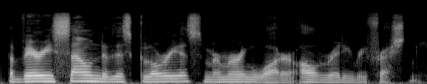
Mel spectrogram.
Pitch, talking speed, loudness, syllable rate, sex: 110 Hz, 155 wpm, -19 LUFS, 4.9 syllables/s, male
